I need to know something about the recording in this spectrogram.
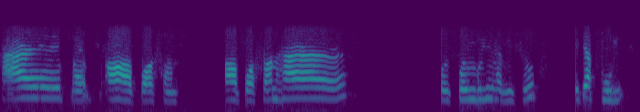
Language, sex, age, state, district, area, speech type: Assamese, female, 60+, Assam, Lakhimpur, urban, conversation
